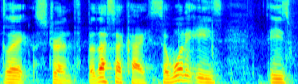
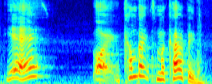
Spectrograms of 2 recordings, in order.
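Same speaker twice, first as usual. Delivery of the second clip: put-on high, brisk young woman's voice; young witch; 12 semitones higher, 6 dB louder than usual. Witch inviting the pirate to her cabin, bright high voice. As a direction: invite them along, pitched up and louder.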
